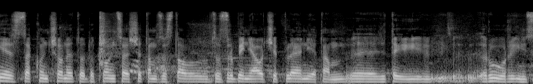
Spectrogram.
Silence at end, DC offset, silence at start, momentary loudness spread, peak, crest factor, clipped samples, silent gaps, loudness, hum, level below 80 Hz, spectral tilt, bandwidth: 0 s; under 0.1%; 0 s; 3 LU; -2 dBFS; 16 dB; under 0.1%; none; -19 LUFS; none; -52 dBFS; -5 dB/octave; 13 kHz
